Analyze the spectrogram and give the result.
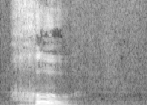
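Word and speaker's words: خُ: And then that third letter that you see there is pronounced khu.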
